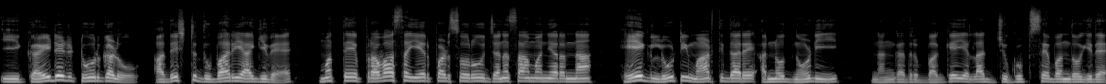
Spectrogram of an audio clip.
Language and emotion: Kannada, disgusted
